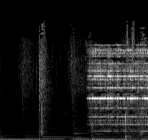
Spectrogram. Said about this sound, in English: The bell rang for recess and everyone ran outside to play.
